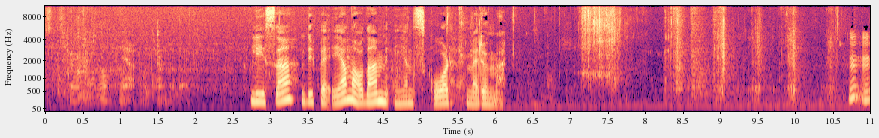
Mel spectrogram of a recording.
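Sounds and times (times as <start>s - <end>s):
potato cakes sizzling in a hot iron pot: 0.0s - 6.2s
speech: 2.8s - 6.2s.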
